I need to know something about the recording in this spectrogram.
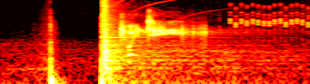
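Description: A bright electronic whoosh bursts out and fades.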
